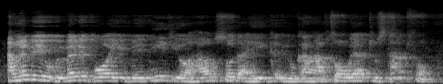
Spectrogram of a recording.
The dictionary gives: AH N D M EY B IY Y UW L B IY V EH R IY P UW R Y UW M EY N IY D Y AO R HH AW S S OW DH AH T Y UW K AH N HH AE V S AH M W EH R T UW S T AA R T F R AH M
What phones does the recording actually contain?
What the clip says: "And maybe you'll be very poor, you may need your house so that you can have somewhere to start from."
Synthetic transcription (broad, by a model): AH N M EY B IY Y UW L B IY V EH R IY B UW Y UW M EY N IY D Y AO HH AW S S OW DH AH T Y UW K AH N HH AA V S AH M W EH T UW S T AA T F R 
